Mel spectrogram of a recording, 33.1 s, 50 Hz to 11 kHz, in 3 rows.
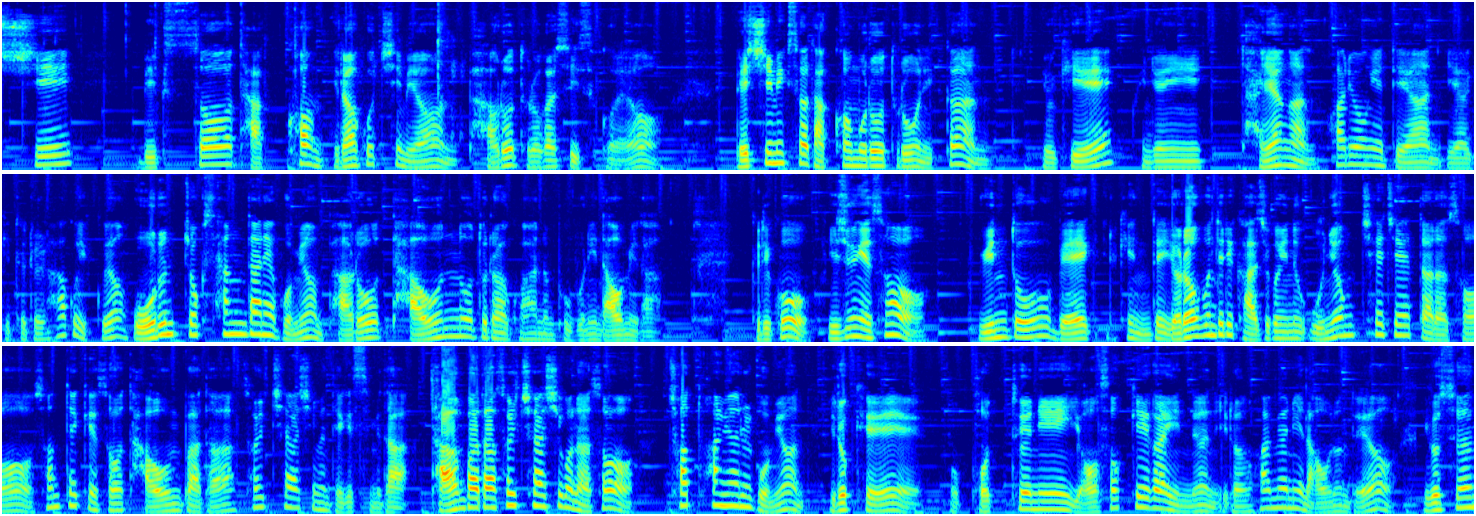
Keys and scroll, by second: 0.0-1.3 typing, 2.4-4.7 typing.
